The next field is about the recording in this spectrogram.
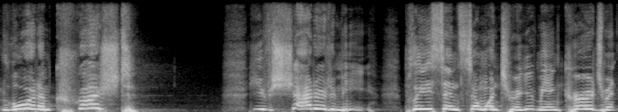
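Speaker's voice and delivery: high, anguished cry to God; retold wail of a crushed man praying; loud crying plea. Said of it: "I'm crying so loud".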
